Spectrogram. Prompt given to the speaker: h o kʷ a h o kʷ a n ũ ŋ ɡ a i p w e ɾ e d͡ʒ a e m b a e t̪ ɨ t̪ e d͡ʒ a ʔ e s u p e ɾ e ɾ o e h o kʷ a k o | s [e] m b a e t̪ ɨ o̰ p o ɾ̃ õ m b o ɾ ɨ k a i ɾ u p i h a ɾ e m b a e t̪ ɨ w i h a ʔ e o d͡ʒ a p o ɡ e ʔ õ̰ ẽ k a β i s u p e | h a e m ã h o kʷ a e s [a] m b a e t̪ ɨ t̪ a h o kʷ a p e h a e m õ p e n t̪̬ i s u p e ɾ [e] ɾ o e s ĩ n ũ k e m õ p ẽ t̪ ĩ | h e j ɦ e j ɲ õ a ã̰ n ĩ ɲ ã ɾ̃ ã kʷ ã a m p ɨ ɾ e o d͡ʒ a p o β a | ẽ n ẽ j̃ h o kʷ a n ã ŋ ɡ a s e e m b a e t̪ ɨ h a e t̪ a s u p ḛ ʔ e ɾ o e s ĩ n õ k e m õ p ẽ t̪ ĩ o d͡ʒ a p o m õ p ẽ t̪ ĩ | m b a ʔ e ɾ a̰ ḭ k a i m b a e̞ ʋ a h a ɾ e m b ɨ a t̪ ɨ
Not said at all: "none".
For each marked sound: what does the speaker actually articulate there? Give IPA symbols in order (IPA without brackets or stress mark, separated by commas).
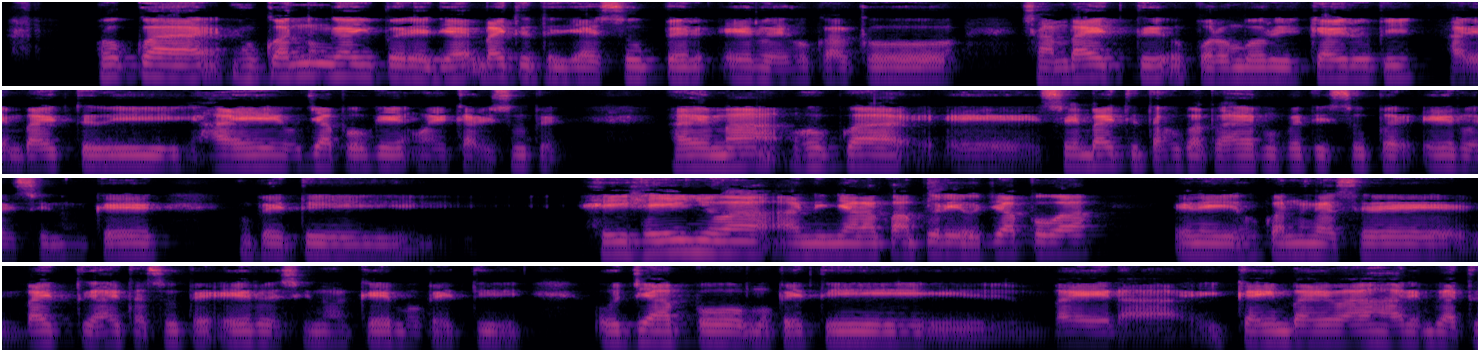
a, e, e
